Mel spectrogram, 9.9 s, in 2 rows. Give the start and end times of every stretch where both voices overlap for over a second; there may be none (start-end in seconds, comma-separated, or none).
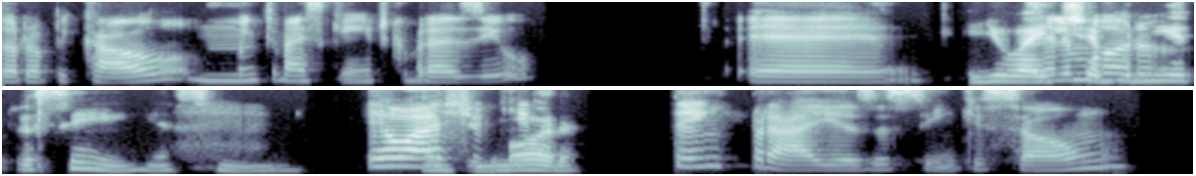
none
